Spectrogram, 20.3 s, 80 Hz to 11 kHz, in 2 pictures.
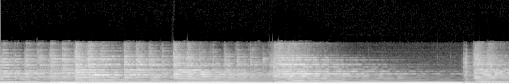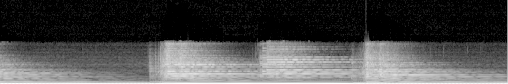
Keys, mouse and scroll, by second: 1.5 click, 3.2 ctrl+[, 4.4-5.8 typing, 7.1 click, 7.5 click, 7.7 click, 8.2 click, 8.7 click, 9.3 click, 10.0 click, 10.4 click, 10.9 click, 11.1 click, 11.5 click, 12.2 click, 13.0 click, 13.5 click, 14.0 click, 14.1 click, 14.6 click, 15.6 click, 16.1 click, 16.7 click, 17.2 click, 17.8 click, 18.2 click, 18.7 click, 19.4 click, 19.9 click.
